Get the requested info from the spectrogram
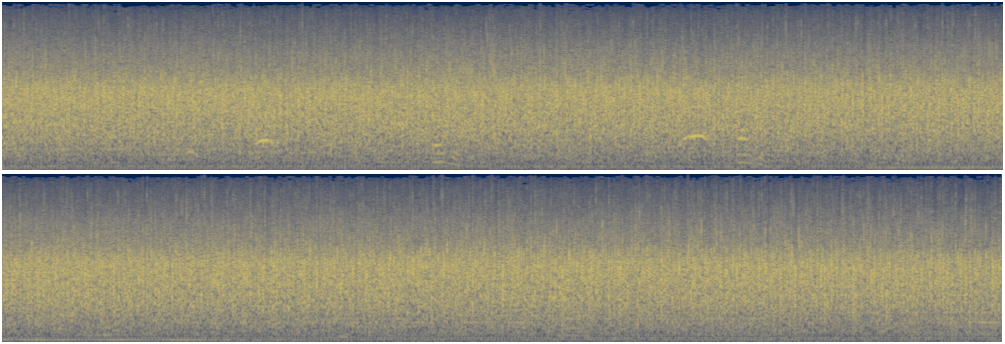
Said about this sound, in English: Let's give Mrs. Rosa Parks a round of applause, if you please.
